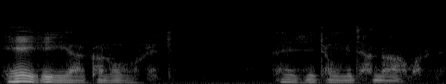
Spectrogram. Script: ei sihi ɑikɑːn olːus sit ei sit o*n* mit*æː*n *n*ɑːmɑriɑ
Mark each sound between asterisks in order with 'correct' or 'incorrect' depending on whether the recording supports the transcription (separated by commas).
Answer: incorrect, correct, correct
